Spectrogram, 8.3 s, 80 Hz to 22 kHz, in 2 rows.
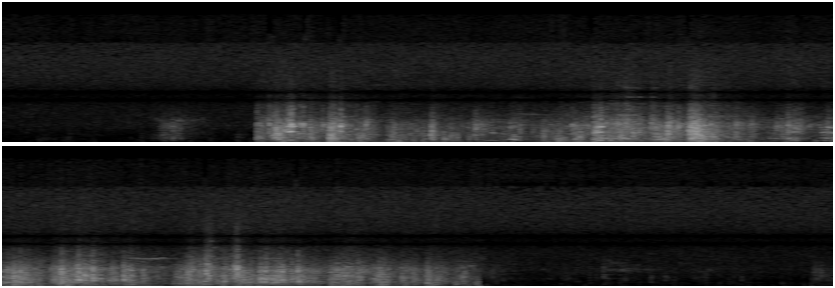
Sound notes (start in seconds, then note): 1.2 wagon clattering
